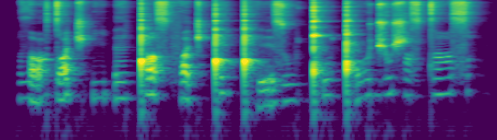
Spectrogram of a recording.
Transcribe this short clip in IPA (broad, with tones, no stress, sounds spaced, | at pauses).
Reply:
ðˤ ḛ˩˥ w dˤ a̰˧˥˧ t͡ʃ ʔ i˩˧˩ ʔ ɛ˩˥ ǃ ḛ˥˩ sˤ f a̰˥ t͡ʃ ǃ e˥˩ ǃʰ ḛ˩˧˩ z o˧˩˧ ǃʼ ʊ˥˩ ǃʼ ɔ˧˥˧ d͡ʒ ʊ˥ ʃ ɪ˩˥ sˤ t i˥ sˤ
